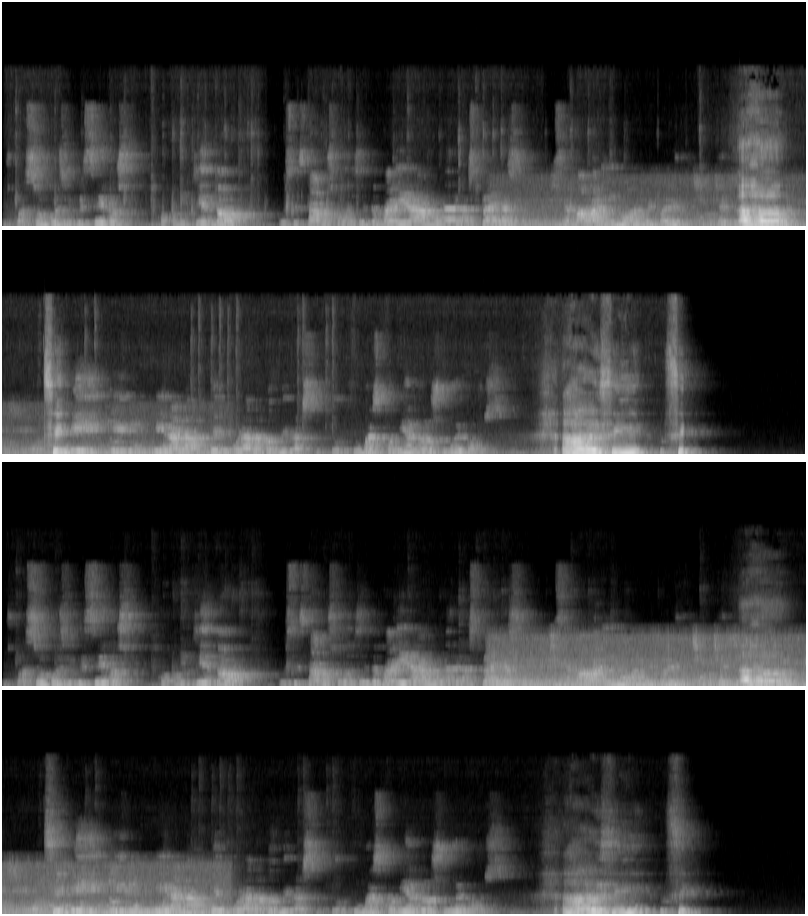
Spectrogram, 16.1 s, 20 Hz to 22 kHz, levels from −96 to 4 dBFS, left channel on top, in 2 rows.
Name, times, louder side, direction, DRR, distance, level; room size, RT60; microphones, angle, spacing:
voice 1, 0.0-1.3 1.6-2.5 2.8-5.2 5.5-6.8 7.1-8.0 8.7-13.0 13.8-14.2 14.6-14.8, equal, 35° left, -3 dB, 0.5 m, -33 dB
sound 1, 4.8-10.4, right 6 dB, 85° right, 0.3 m, -37 dB
voice 2, 7.4-7.9 8.5-8.7 13.4-14.4 14.7-14.9, left 6 dB, 85° left, 10 dB, 0.4 m, -21 dB
6.0 x 2.1 x 3.1 m, 0.68 s
head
